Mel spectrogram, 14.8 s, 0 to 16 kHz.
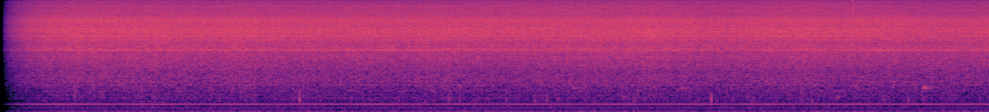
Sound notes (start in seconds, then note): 2.1 sprinkler sounds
